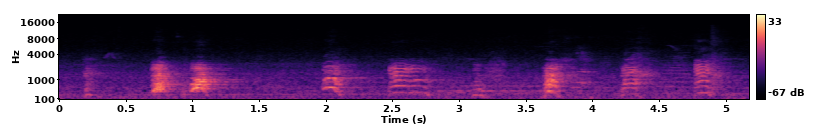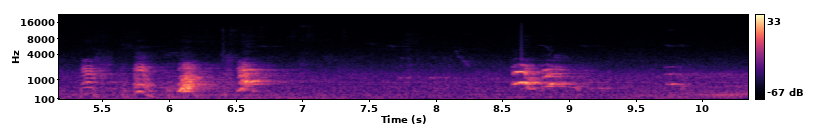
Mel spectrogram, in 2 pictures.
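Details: Playful Husky barking at a neighbour's dog across a backyard fence they have been digging under: a steady series of bright, sharp barks and yips roughly every half second, a short pause, then two more louder yelping barks.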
